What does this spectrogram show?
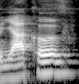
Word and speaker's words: Yaakov: Well, the name Jaki is a nickname for Yaakov, which is the Hebrew way of pronouncing Jacob.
